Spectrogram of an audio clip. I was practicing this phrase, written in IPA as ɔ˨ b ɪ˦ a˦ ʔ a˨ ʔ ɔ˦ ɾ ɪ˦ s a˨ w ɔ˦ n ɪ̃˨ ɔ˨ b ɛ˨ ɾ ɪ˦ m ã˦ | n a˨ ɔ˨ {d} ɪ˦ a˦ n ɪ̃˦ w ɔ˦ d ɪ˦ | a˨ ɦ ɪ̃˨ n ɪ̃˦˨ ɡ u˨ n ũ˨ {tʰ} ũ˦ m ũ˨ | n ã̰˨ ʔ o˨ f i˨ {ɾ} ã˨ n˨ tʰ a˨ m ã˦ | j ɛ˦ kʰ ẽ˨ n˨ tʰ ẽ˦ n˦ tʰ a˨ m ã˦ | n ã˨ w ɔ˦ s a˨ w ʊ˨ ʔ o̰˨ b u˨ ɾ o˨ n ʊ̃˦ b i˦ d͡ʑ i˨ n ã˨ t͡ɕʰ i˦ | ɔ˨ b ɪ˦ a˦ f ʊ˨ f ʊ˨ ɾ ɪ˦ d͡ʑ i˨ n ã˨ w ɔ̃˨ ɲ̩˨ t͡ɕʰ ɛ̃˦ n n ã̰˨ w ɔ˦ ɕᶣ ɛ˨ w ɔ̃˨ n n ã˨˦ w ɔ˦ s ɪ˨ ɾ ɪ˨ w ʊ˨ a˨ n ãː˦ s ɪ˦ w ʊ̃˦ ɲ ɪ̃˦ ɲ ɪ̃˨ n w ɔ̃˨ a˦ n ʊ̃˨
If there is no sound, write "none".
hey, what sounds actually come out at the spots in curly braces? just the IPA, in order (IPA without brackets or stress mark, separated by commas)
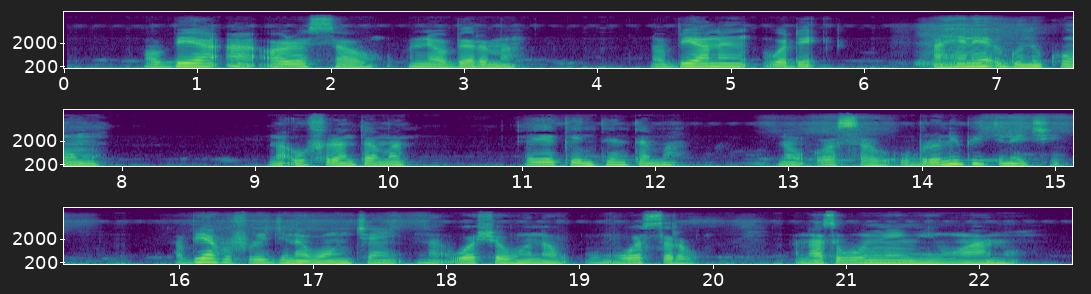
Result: b, kʰ, ɾ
